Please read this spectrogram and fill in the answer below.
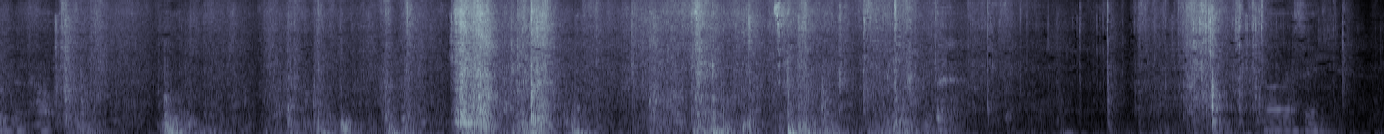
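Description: A large cardboard furniture carton scraping, rustling and knocking as it is pulled up off a dresser. The plastic wrap and foam round the dresser crinkle as it is handled, with the loudest scrapes about three and a half seconds in and again at six seconds.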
